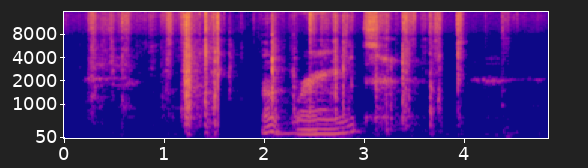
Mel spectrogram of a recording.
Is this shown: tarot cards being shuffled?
yes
